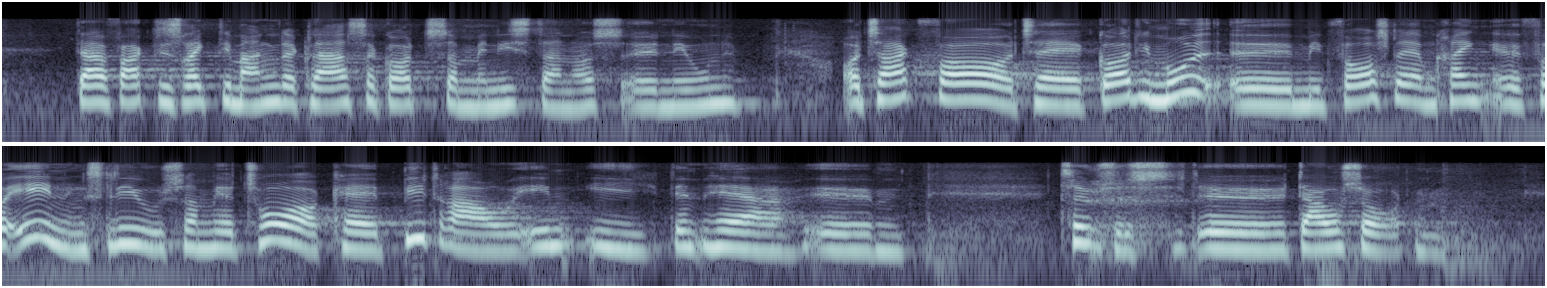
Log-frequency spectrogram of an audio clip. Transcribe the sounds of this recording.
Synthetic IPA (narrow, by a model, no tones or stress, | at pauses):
d̥ɑ̈æɐfɑ̈ɡ̥d̥isɡ̥ʁeɡ̥̚d̥imɑ̈ŋəd̥ɑ̈kʰlɑ̈ːɐsɑ̈ɪɡ̥ɒ̽d̥sɒ̽mːinisd̥ɐːnɒ̽søneʊnəʔɒ̽t͡sʰɑ̈ɡ̥fɒːt͡sʰɛ̰ːɡ̥ɒ̽ɾ̥imo̝ð̞̰ˠømid̥fɒːslɛ̰ːɪɒ̽mkʰʁeŋ̰fɒ̽e̝̰ːne̝ŋsliʊsɒ̽mjɑ̈ɪt͡sʰʁo̝ɐ̰kʰæb̥id̥ʁɑ̈ːʊe̝n̰id̥enɦæɐ̰ø | t͡sʰʁiʊ̰səlsød̥ɑ̈ʊsɒːd̥n̩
